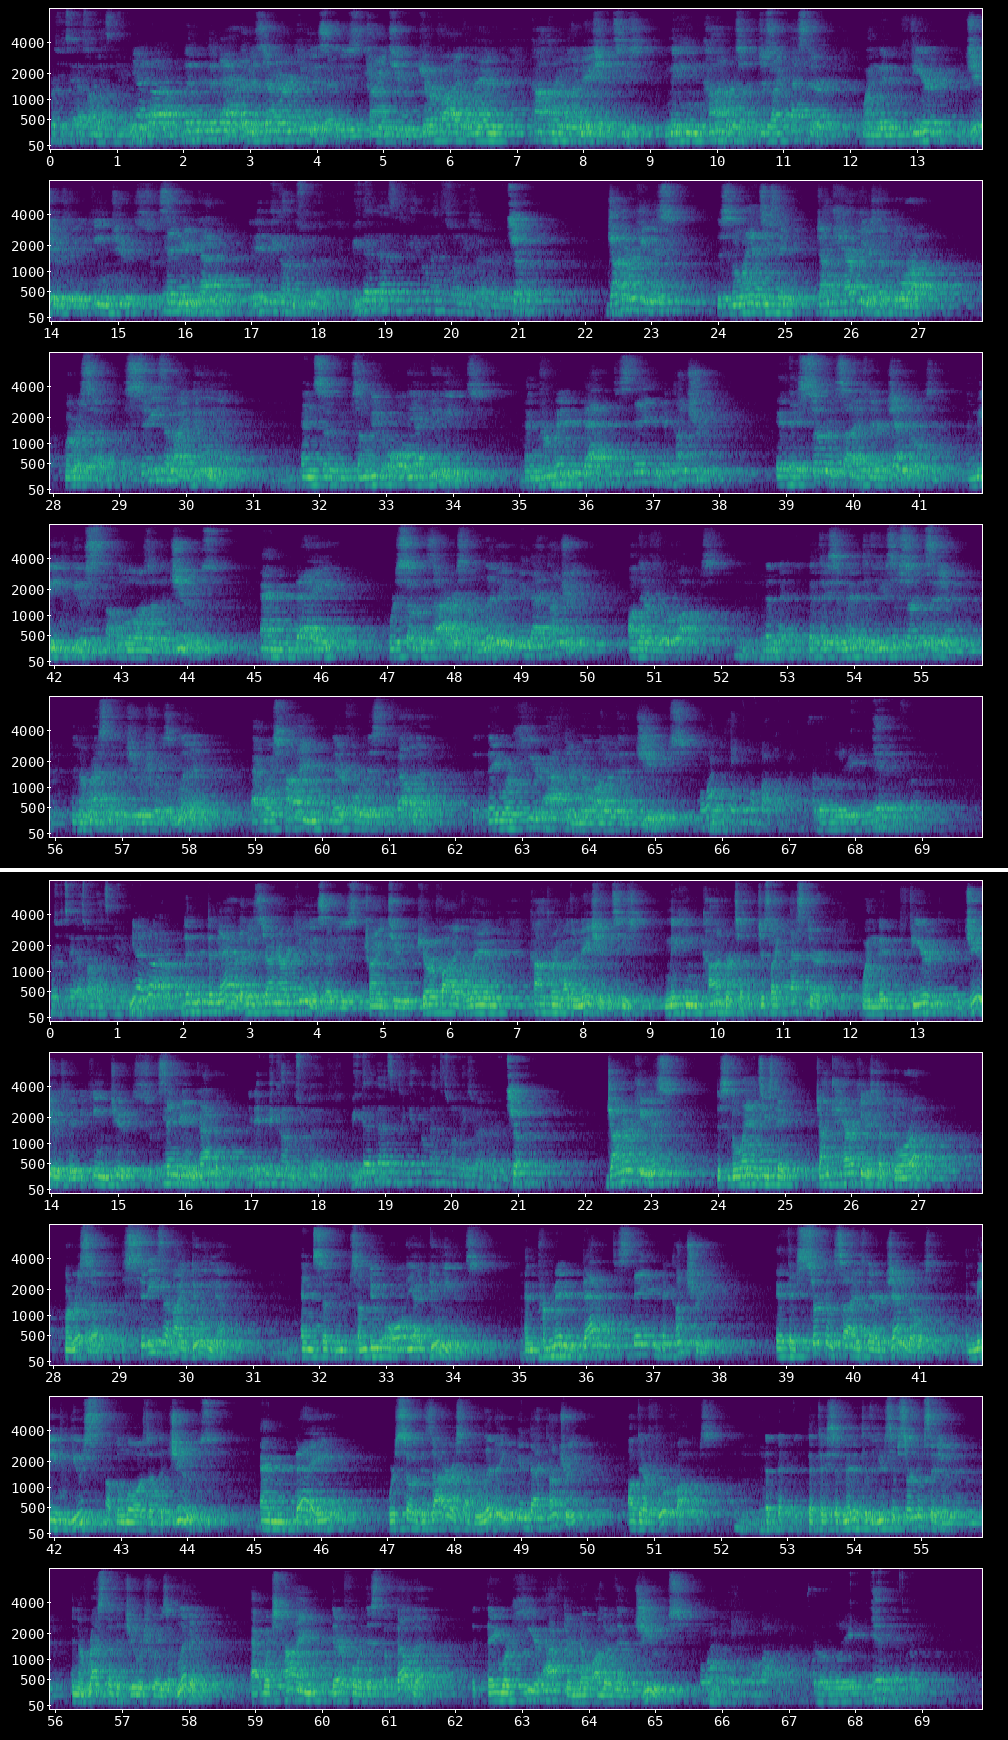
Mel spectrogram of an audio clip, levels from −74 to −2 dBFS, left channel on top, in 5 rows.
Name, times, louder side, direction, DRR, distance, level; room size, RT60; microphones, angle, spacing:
voice 1, 0.0-1.7 15.6-16.4 16.9-21.1 31.2-31.6 35.0-35.4 44.8-45.2 52.2-52.9 65.7-65.9 67.4-68.9, equal, 70° right, -4 dB, 0.8 m, -34 dB
voice 2, 1.2-8.8 9.2-11.9 12.2-16.5 20.8-21.1 22.3-23.3 24.0-25.1 25.5-27.1 28.2-28.8 29.0-30.6 31.7-34.4 35.1-37.9 38.8-41.2 41.7-44.4 45.1-46.2 47.0-49.9 50.6-51.9 52.7-55.5 56.2-58.2 58.9-61.6 62.2-65.4, right 2 dB, 50° right, -3 dB, 0.3 m, -27 dB
voice 3, 65.7-67.5 67.7-68.2, left 1 dB, 35° left, -2 dB, 0.5 m, -37 dB
3.6 x 3.3 x 3.6 m, 2.7 s
head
